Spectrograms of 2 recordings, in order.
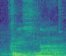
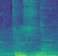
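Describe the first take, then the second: The two takes are said the same way.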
